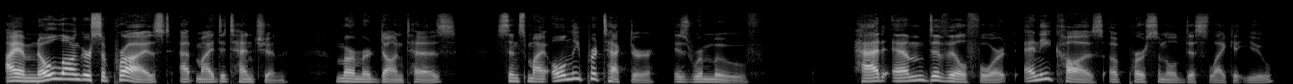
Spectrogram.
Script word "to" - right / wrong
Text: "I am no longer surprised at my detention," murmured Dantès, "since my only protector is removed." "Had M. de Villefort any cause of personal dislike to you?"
wrong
